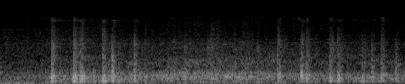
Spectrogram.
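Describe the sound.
A train rolling along railway tracks makes a steady rumble with a rhythmic clickety-clack of wheels over rail joints, clicking in small clusters at a moderate volume.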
